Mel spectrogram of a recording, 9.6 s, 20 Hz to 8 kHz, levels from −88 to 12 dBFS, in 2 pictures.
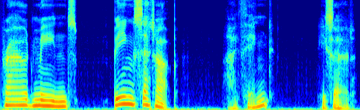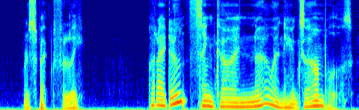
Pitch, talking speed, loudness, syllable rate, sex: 125 Hz, 115 wpm, -17 LUFS, 3.6 syllables/s, male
